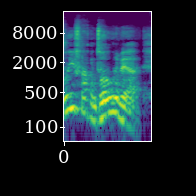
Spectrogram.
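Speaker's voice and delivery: fast, high, mock-outraged protest; indignant outburst. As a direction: fire it back fast and high, playing wronged. Acts out his protest.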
